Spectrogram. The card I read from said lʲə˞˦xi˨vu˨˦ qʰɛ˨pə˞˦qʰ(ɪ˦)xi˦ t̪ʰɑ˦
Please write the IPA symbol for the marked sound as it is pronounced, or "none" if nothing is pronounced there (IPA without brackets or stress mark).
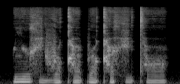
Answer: ɪ˦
